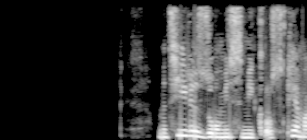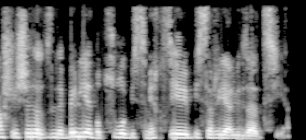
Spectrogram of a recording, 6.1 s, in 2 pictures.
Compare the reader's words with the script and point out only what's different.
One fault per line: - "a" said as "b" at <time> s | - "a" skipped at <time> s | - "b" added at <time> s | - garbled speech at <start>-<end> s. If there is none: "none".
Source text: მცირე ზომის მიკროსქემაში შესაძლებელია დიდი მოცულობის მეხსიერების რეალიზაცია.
- "დიდი" skipped at 4.0 s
